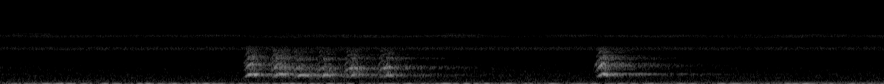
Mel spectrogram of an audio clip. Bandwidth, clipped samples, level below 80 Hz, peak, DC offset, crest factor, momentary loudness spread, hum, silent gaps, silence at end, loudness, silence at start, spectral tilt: 16 kHz; under 0.1%; -60 dBFS; -24 dBFS; under 0.1%; 20 dB; 19 LU; none; none; 0 s; -41 LUFS; 0 s; -4 dB/octave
